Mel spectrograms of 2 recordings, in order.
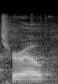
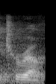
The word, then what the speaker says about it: Turow: be able to bring in authors like scott turow and this is important churro is the correct pronunciation that is correct yeah a lot of people say taro so now you know it's turo you can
